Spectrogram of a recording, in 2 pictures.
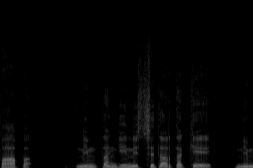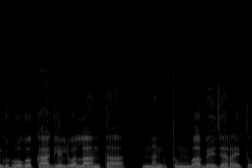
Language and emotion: Kannada, sad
